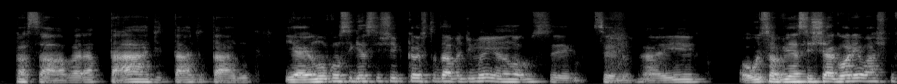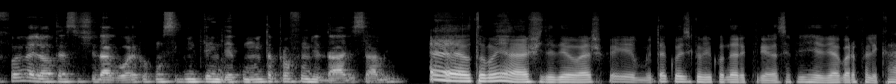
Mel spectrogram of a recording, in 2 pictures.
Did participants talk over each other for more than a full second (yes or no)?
no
